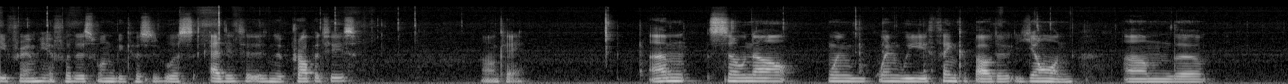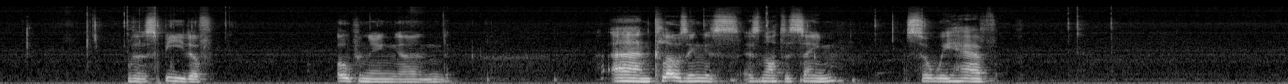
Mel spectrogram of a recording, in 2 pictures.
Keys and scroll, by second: 14.3 alt+a.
